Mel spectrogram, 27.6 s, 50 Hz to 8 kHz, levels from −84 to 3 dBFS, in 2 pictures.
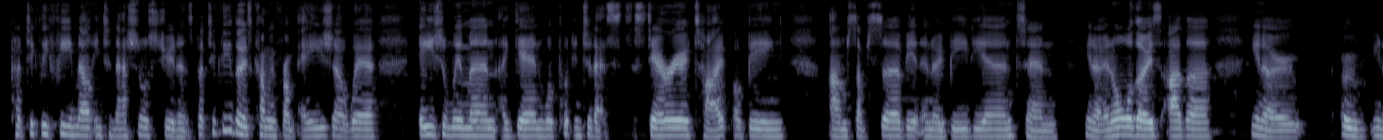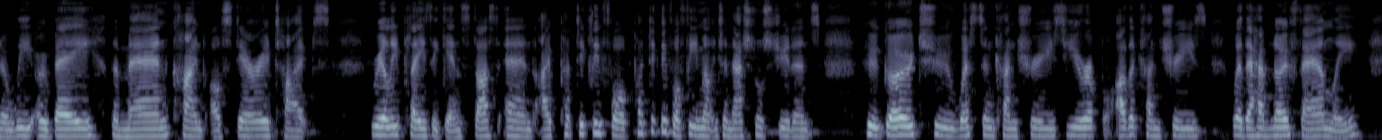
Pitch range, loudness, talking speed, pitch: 150-170 Hz, -34 LUFS, 150 wpm, 155 Hz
